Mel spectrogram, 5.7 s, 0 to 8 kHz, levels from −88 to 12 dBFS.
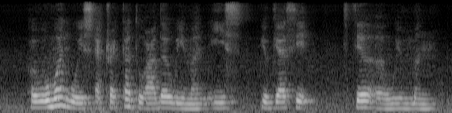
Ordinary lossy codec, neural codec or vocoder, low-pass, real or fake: none; codec, 16 kHz in and 24 kHz out, 1 kbps, XY-Tokenizer; 7.2 kHz; fake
